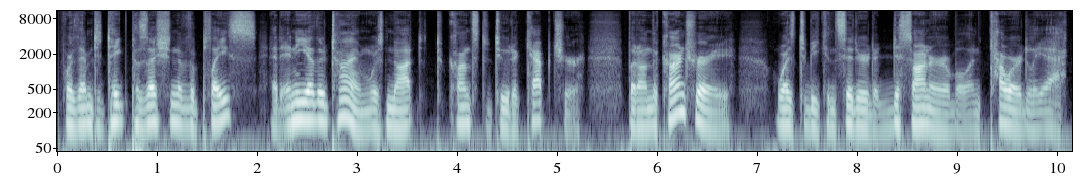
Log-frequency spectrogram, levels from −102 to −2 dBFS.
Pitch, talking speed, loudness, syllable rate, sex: 120 Hz, 185 wpm, -19 LUFS, 5.8 syllables/s, male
